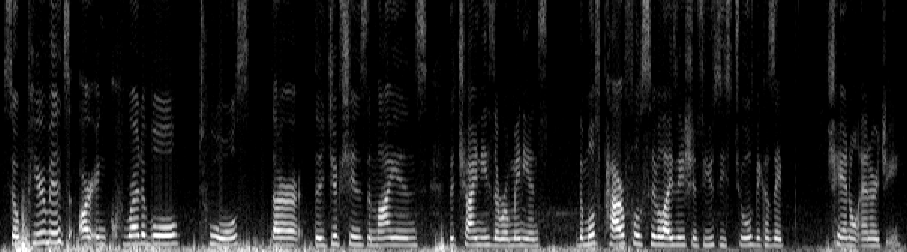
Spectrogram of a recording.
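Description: Woman, higher-pitched voice, meditation guide, gentle instructive delivery, noticeable ambient background noise. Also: steady tone, moderate pace.

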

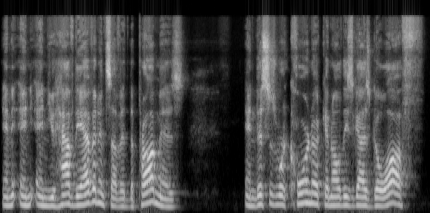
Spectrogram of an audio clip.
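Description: A fairly high-voiced man in his thirties, from Israel and a native Hebrew speaker, talking with an American accent. He argues heatedly over a video call from home through wired earphones, stumbling into restarts as he pushes his case. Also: brisk. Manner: passionate, argumentative, many restarts. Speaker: guest researcher. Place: room at home.

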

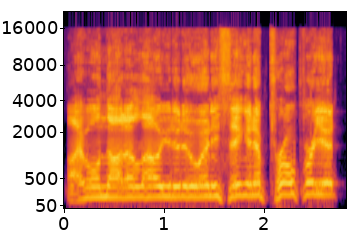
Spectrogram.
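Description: A man voicing a gruff, hot-tempered, gullible young echidna, blunt and indignant, in a cartoon comic dub. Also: high voice, steady tone, brisk, a little hiss or hum, lightly acted. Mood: flustered anger.

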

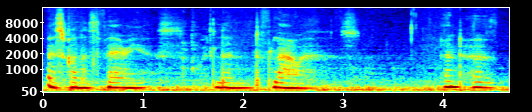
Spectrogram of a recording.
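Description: Young female ASMR presenter, breathy near-whisper, very mellow and dark tone, deliberate scripted read, faint ambient noise. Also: medium pitch, flat delivery, rough recording. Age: young adult. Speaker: ASMR host playing a shopping channel presenter. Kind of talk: soft-spoken ASMR, scripted product presentation.

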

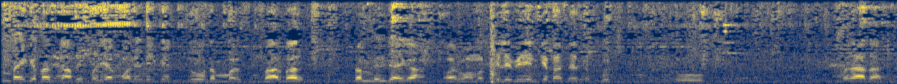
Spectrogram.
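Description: A man's voice: on the high side, flat delivery, moderate pace. Young man vlogging through a noisy street market. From India. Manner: chatty, haggling with sellers while walking. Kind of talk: casual walking market vlog. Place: busy outdoor street market. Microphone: handheld phone camera. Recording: noisy outdoor street recording. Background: crowd chatter and passing traffic.

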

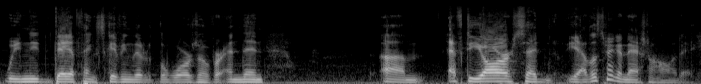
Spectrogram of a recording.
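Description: A man's voice: on the low side, normal speed. An American man co-hosting a radio show in casual chat, with an informal, prompting manner. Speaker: radio co-host.

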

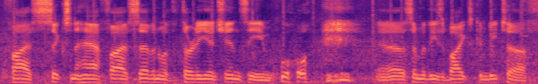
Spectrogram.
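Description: A man riding a motorcycle and chatting casually to the camera through a helmet mic, rambling, loose and quick to swear and chuckle. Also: medium pitch, noisy background. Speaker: motorcycle vlogger. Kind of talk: casual ride commentary. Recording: music playing under the voice.

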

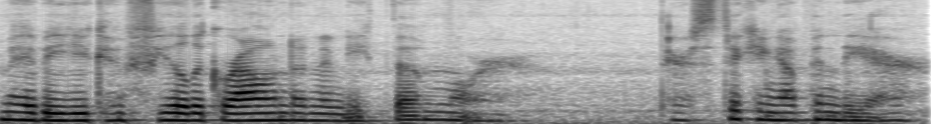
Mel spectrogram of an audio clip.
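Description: A woman guides a meditation with soothing, unhurried instructions. Her pitch stays fairly even, and there is a clear creak in her voice. She sounds like a yoga teacher gently leading a practice. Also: slight background noise.

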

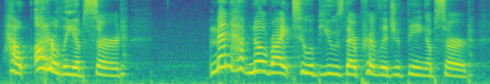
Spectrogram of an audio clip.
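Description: A proud, genteel aunt from a period radio drama. Her voice sits a little high, and she speaks formally and precisely, with an arch, wry edge. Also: big pitch swings, moderate pace, fairly bright tone. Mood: indignant. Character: proud, wry, refined aunt, secretly jealous. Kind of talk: period radio play acting.

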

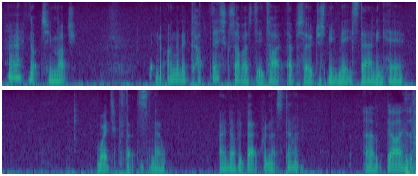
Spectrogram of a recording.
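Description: A man's voice: medium pitch, creaky. Stuffy-nosed man rambling over gameplay. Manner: rambling, self-correcting, mutters "oh dear". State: blocked nose, stuffy. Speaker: gaming channel host. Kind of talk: casual gameplay commentary.

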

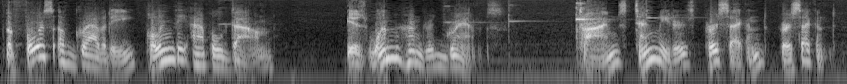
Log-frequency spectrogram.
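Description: A man's voice: medium pitch, huge pitch swings, takes it slowly, slight background noise. A man narrating a scripted educational cartoon in a playful, conversational way, full of rhetorical questions.

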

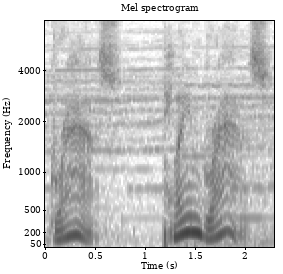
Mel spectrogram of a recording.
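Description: A man's voice: on the high side, very animated, extremely slow, soft background music, heavily acted. A man playing a wry, unflappable expedition scientist in a radio drama, dry and curious. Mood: wryly amused.

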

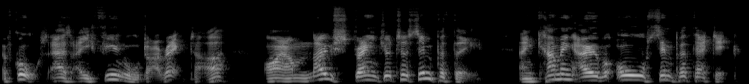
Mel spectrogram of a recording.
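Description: A man performs an earnest funeral director phoning a radio show in a comic story. The voice is nasal and bright, with pitch that swings widely. He is hesitant and ponderous, repeating himself with deadpan solemnity. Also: moderate pace, full character voice. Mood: solemn, pedantic. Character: earnest, long-winded male funeral director, radio phone-in caller.

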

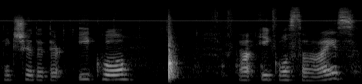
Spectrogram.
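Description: A woman giving a casual step-by-step craft demonstration at her worktable, chatting in a relaxed way while working with her hands. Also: medium pitch, slow, very noisy. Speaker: craft tutorial host.

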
